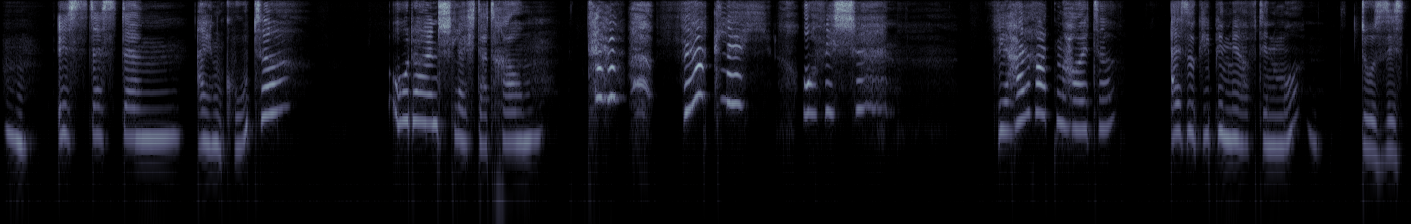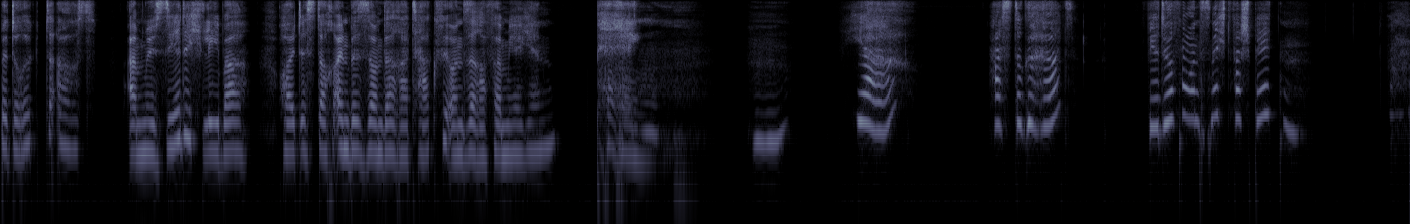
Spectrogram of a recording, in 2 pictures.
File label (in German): anime zwei charaktere; one piece; casting stimmprobe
